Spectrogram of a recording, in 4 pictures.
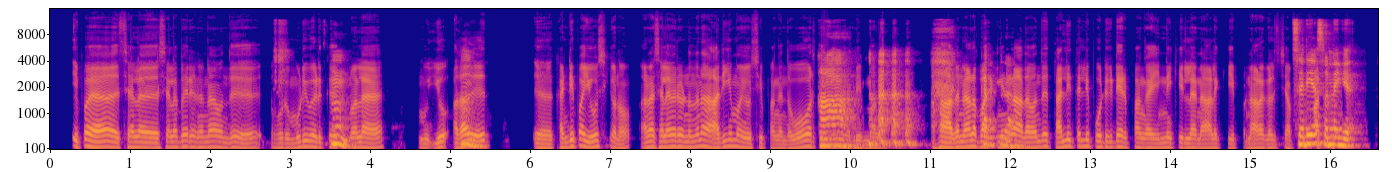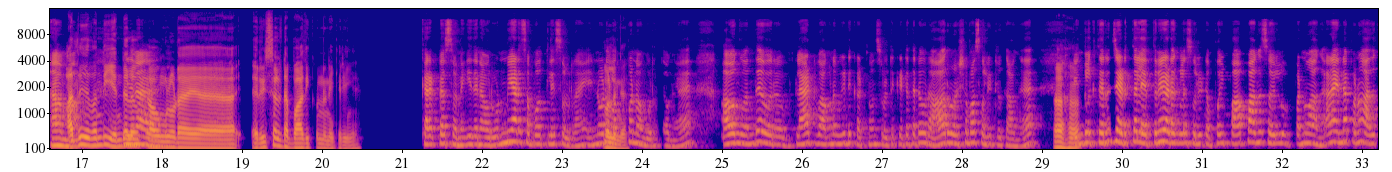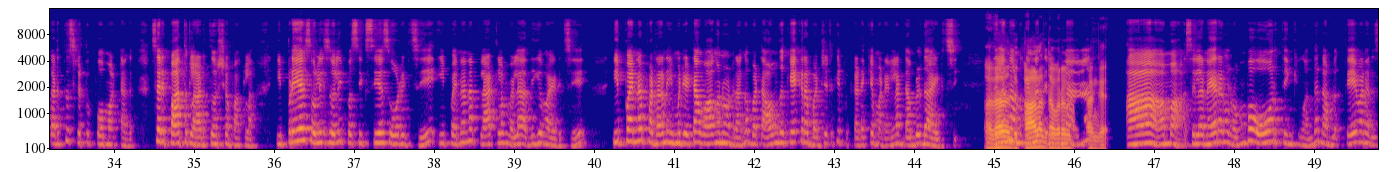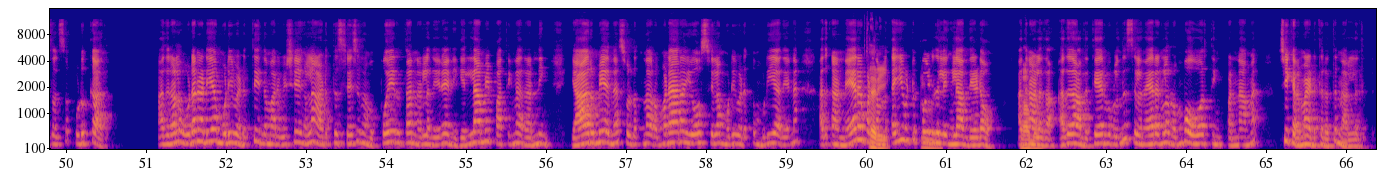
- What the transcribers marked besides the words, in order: tapping; sneeze; other noise; in English: "ஓவர் திங்கிங்"; chuckle; laugh; in English: "இமிடியேட்டா"; in English: "டபிள்டு"; in English: "ஓவர் திங்கிங்"; in English: "ரிசல்ட்ஸ"; in English: "ரன்னிங்"; in English: "ஓவர் திங்க்"
- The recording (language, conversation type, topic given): Tamil, podcast, பல தேர்வுகள் இருக்கும் போது முடிவு எடுக்க முடியாமல் போனால் நீங்கள் என்ன செய்வீர்கள்?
